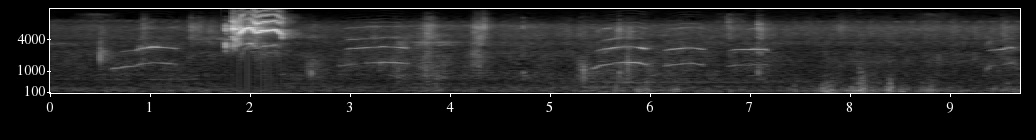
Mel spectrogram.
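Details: Motherless infant monkey Thona, hungry for milk, utters a series of short, arching whistled whimpers, mostly soft, punctuated by one loud harsh shriek near the start.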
